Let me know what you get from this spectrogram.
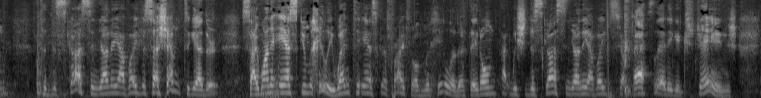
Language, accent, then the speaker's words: English; New York City, New York, United States; I grew up in Far Rockaway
